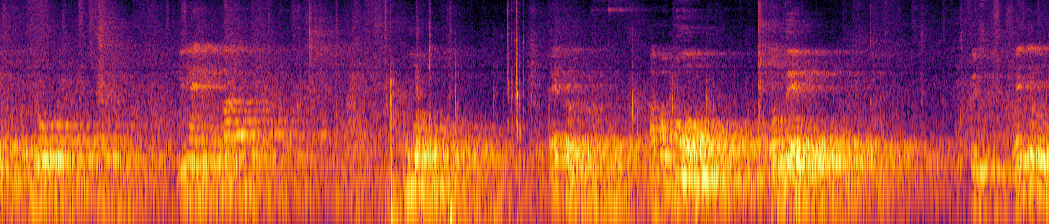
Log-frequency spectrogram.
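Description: People talking in a large, echoing gym hall, with a few short knocks about five to six seconds in.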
